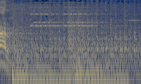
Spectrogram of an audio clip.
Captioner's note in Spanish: Suena el celular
